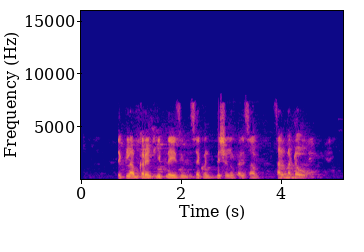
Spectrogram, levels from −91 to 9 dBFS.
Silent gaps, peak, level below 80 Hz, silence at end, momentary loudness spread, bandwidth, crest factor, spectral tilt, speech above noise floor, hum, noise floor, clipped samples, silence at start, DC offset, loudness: none; -2 dBFS; -58 dBFS; 0.6 s; 12 LU; 7.8 kHz; 20 dB; -5 dB/octave; 54 dB; none; -74 dBFS; under 0.1%; 0.75 s; under 0.1%; -20 LUFS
